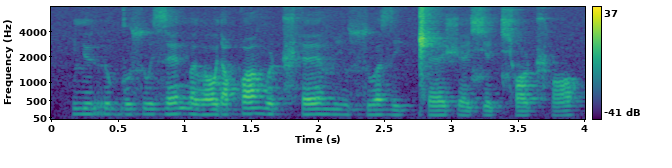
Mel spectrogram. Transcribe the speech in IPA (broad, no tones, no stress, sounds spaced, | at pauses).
lʲ u r u ɡ ʊ sʷ i z ɛ ŋ ʌ l ɔ ɾʲ ɛ qʷ ʌ v ʊ ʈ͡ʂʰ ɛ v i sʷ ʌ z i ǁ ɛ ʃ ɛ ɕ ɛ t͡ɕʰ ɔ ʈ͡ʂʰ ɔ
